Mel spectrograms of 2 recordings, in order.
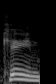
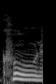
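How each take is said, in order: First: The vowel sounds like 'ay'. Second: The vowel sounds like 'oo'. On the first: The speaker calls it right. "it would be Kane" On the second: The speaker calls it wrong. "in German it wouldn't be Kuhn"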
